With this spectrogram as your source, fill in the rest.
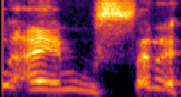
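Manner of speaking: very high, squeaky, fake British accent. Imitating a film senator's line: fake British accent. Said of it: "he had the fake, you know, British accent".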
